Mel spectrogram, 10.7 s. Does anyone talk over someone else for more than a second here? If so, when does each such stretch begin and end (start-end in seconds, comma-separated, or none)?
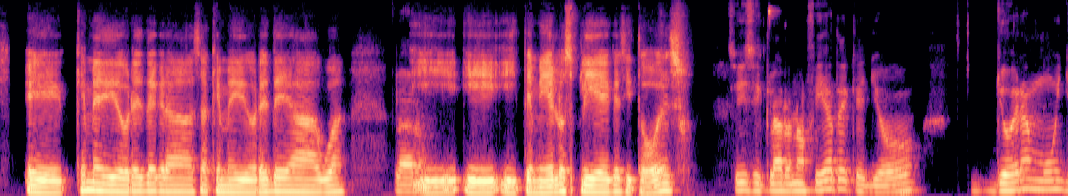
none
